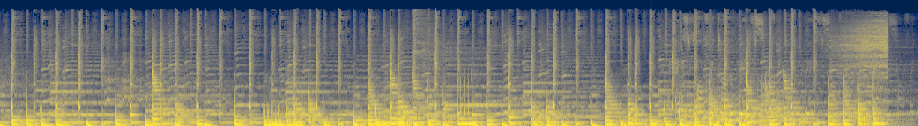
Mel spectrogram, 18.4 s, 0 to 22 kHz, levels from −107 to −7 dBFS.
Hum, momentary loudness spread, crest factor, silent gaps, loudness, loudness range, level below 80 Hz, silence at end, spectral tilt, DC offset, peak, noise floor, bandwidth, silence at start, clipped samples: none; 7 LU; 10 dB; none; -14 LUFS; 3 LU; -12 dBFS; 0.1 s; -6.5 dB/octave; 0.7%; 0 dBFS; -33 dBFS; 15.5 kHz; 0 s; under 0.1%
